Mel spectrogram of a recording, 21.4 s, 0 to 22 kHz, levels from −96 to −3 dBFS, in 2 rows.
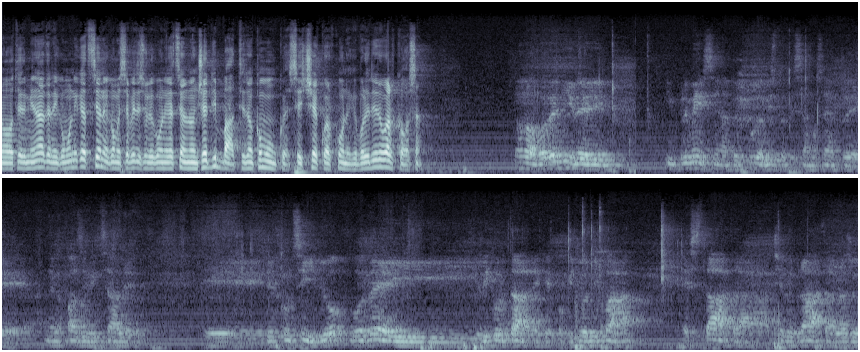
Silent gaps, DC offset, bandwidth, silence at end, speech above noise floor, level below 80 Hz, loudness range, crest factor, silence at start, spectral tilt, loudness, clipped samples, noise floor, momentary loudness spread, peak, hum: none; under 0.1%; 14 kHz; 0 s; 28 dB; -48 dBFS; 18 LU; 24 dB; 0 s; -4.5 dB/octave; -22 LUFS; under 0.1%; -49 dBFS; 20 LU; 0 dBFS; none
